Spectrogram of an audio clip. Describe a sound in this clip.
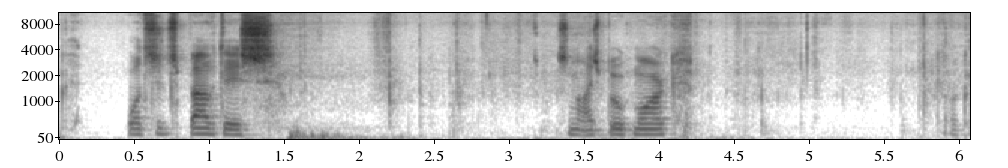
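Paper pages riffle and flip.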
